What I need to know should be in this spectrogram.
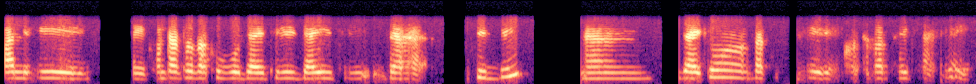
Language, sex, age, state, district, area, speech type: Odia, female, 45-60, Odisha, Sundergarh, rural, conversation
